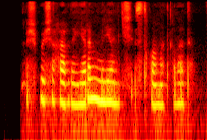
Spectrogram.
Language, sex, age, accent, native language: Uzbek, female, 18-24, Jizzax, Uzbek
